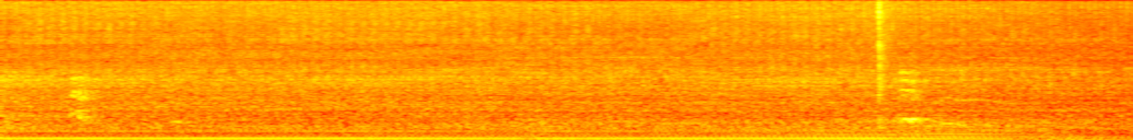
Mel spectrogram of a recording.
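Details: Washing machine after repair: steady, even low hum at one pitch with no rubbing or knocking while spin-drying clothes; the spin tub runs freely, though before repair water stayed in clothes and they didn't dry.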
